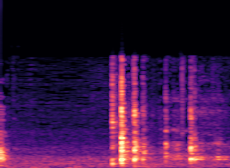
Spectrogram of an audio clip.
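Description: Small sharp clicks from a handheld Cammenga USGI lensatic compass, beginning about a second in as a quick, uneven run of about eight clicks.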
